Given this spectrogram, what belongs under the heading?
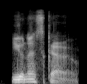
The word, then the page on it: UNESCO: British English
